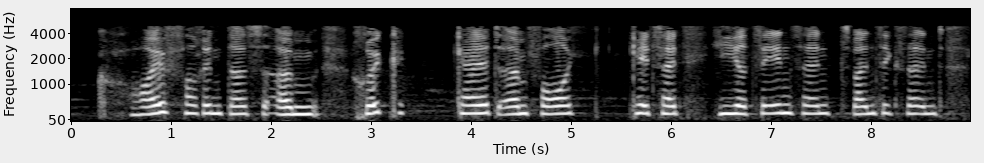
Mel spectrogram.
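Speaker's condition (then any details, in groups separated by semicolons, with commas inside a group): Stuttering; severe stuttering, difficult since school years, persisting into working life; in vivo exercise this morning, training everyday situations; stuttered when asking a question in a shop this morning; prolonged sounds, blocks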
